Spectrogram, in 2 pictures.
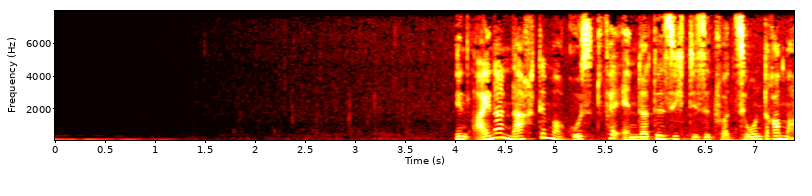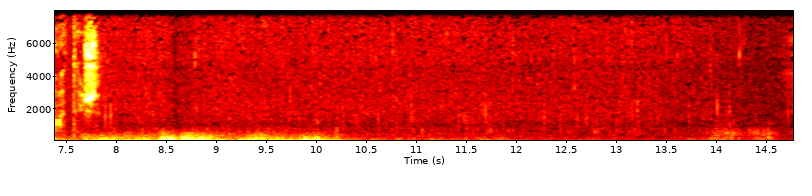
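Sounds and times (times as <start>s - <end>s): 
steady hiss of summer rain: 1.1s - 14.7s
speech: 4.0s - 8.2s
deep heavy rumble of summer thunder: 7.8s - 12.6s, 13.7s - 14.7s.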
